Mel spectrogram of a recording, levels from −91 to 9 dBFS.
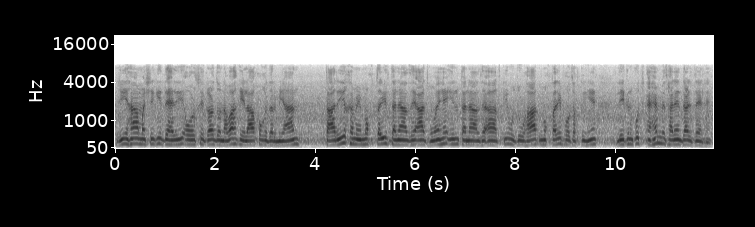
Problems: constant background noise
